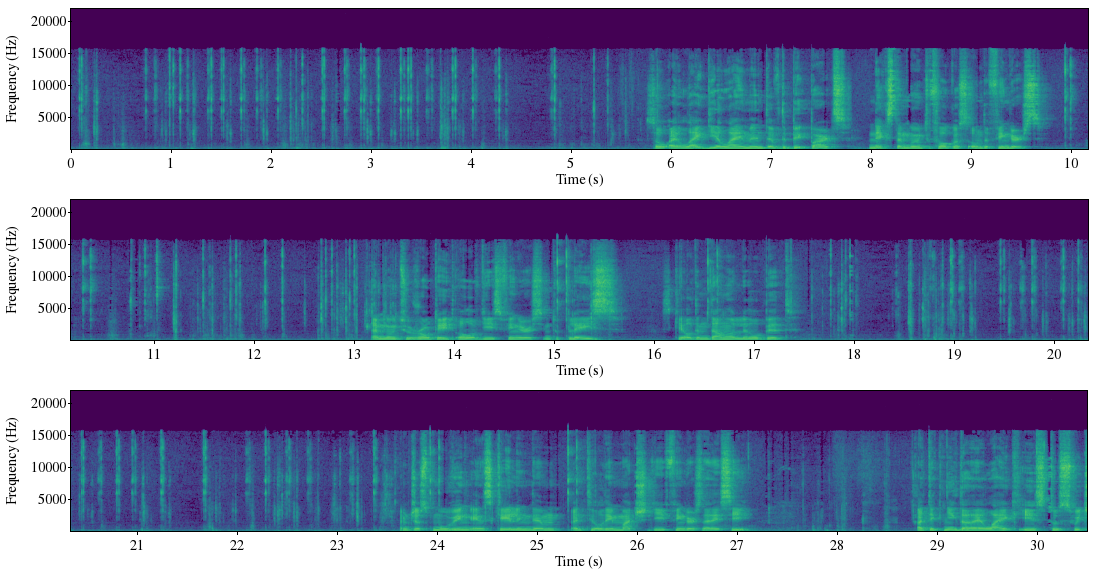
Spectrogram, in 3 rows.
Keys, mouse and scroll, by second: 0.0-4.3 typing, 0.7 click, 1.0 right click, 1.1 click, 1.3 click, 1.7 click, 1.8 click, 2.0 click, 2.2 shift+middle click, 2.9 click, 3.0 click, 3.3 click, 3.5 click, 3.7 ctrl+z, 3.8 click, 4.2 click, 5.2 middle click, 10.0 click, 10.3 click, 10.8 middle click, 11.2 KP_1, 11.5 shift+middle click, 11.8 shift+middle click, 12.1 click, 12.7 shift+middle click, 12.9 shift+middle click, 13.3 r, 15.1 click, 15.4 s, 16.6 click, 17.4 middle click, 17.9 shift+middle click, 18.0 middle click, 18.5-23.4 typing, 19.0 click, 19.4 click, 19.6 click, 21.6 click, 22.1 click, 22.5 click, 23.1 click, 24.0 click, 24.5 s, 25.3 click, 30.0-30.5 drag.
